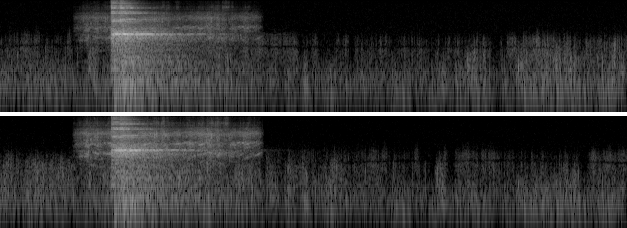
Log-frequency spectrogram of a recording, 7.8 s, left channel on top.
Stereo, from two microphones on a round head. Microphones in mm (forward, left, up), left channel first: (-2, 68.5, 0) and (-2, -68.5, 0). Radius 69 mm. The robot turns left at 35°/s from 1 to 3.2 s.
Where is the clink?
30° left (ahead or behind), 0.9 m; by 1.8 s 20° left (ahead or behind), 0.9 m.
